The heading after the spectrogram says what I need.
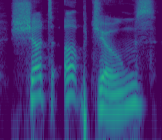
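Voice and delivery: very high, very loud yell; shouting. A narrator's reading. Draco's dad shouting at Jones to shut up, very loud. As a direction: bark it to silence him. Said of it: "Draco's dad shouted".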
